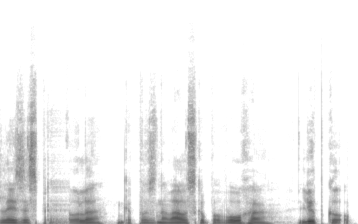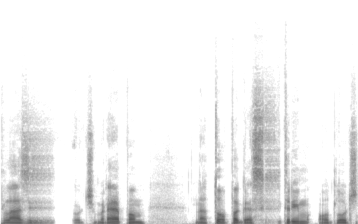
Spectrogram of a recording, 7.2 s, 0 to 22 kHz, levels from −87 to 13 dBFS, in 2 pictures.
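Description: At 0.53 s, just before "ga poznavalsko povoha ljubko", about 0.17 s of speech turns smeared and noisy. This is AAC frame loss with concealment, which fits roughly four lost frames. The decoder patches the gap from the last good spectrum. A longer hole follows at 3.89 s, after that phrase and before "repom nato pa ga". Its 0.43 s patch goes phasey and fades down before the sound returns. At 6.21 s, after "repom nato pa ga", a brief 0.13 s smear recurs.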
